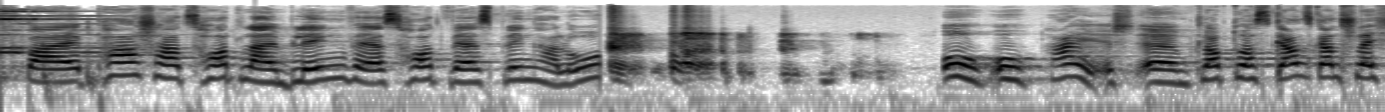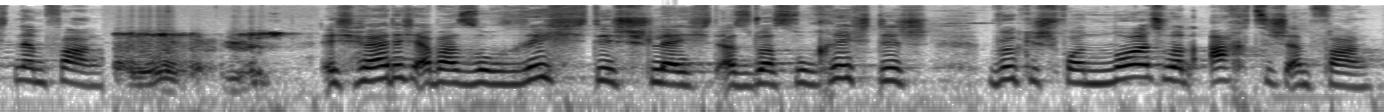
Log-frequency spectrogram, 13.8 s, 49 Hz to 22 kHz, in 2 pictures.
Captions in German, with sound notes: Bei Parshads Hotline Bling. Wer ist hot? Wer ist bling? Hallo? "Hey, hi." (Rauschende Verbindung) Oh. Oh, hi. Ich glaub, du hast ganz, ganz schlechten Empfang. (rauschend:) "Hörst du mich?" Ich hör dich, aber so richtig schlecht. Also, du hast so richtig ... wirklich von 1980 Empfang.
